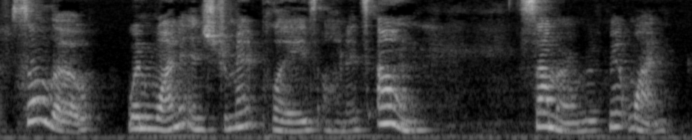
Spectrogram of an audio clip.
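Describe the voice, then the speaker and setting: A woman's voice: a little high, lively intonation, measured pace, darkish tone. A woman teacher reading a children's picture book aloud in an instructive way, explaining as she goes. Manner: instructive, addresses listeners with questions and prompts. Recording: roomy echo with faint background noise.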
